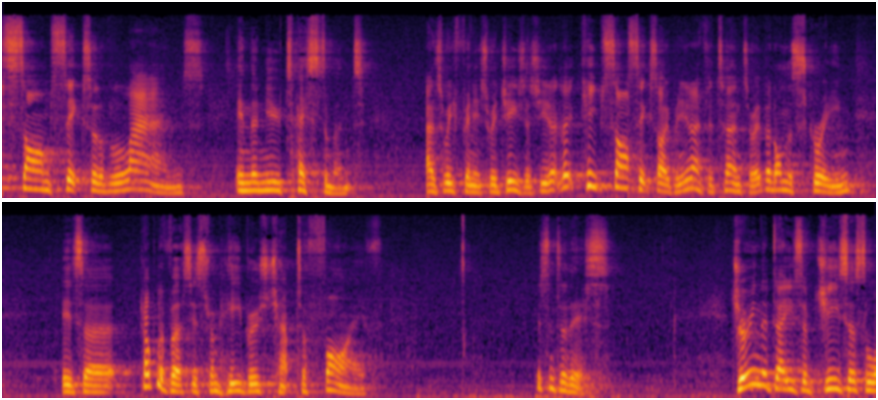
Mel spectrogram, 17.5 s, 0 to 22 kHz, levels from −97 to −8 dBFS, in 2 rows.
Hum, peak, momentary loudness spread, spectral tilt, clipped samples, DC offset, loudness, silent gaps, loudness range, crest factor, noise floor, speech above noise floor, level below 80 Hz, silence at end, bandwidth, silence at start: none; -6 dBFS; 12 LU; -5.5 dB/octave; under 0.1%; under 0.1%; -27 LUFS; none; 6 LU; 22 dB; -55 dBFS; 28 dB; -56 dBFS; 0 s; 17 kHz; 0 s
